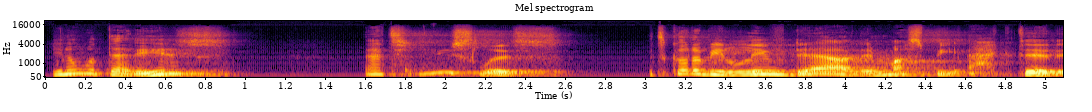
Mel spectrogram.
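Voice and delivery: James voiced high and emphatic, a preacher's rebuke; voicing James. James rebukes believers: high, insistent preaching voice. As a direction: press every must like an apostle scolding the church. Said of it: "He says".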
